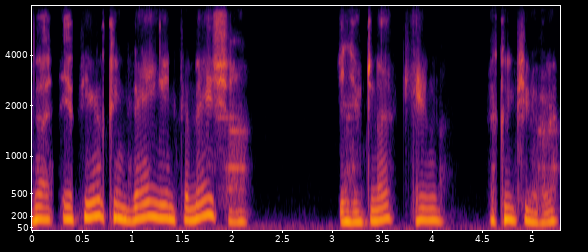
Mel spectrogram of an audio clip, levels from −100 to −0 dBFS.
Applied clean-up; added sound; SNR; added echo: neural diffusion model UNIVERSE++.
